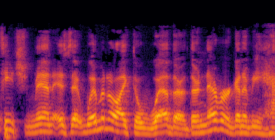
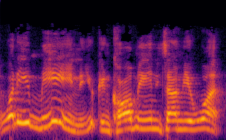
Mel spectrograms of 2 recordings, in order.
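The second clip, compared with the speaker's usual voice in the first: mock defensive husband; 7 semitones higher than usual. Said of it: "I could have immediately went".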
